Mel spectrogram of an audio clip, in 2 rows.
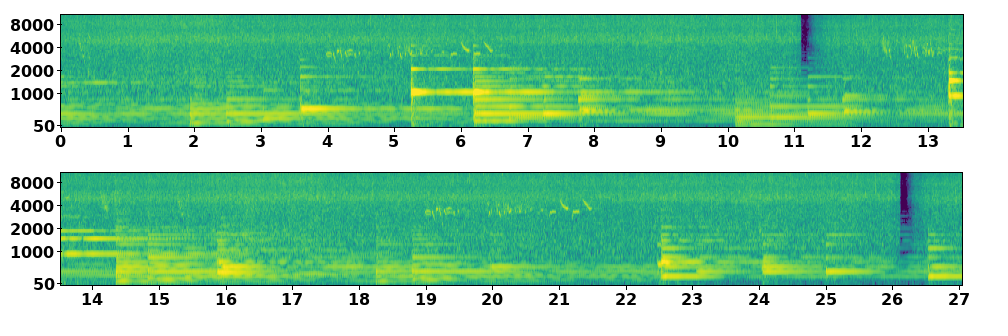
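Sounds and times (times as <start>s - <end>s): rain-like water hiss: 0.0s - 27.0s
slow soft piano music: 0.0s - 27.0s
faint high bird chirps: 3.8s - 7.7s, 12.0s - 14.5s, 18.8s - 21.6s.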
